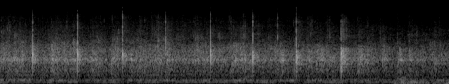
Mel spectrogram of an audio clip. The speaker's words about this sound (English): Yeah, give these guys a round of applause. Well done, guys. Amazing.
